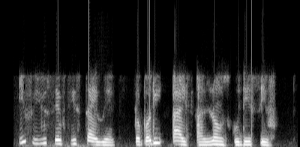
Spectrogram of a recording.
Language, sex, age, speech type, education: Nigerian Pidgin, female, 15-29, spontaneous, tertiary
